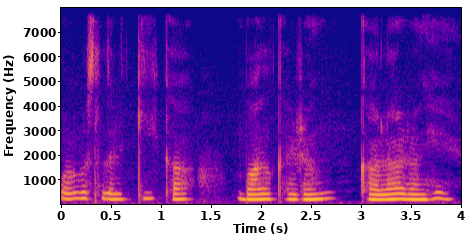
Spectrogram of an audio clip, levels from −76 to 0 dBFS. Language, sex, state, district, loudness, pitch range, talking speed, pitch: Hindi, female, Arunachal Pradesh, Papum Pare, -16 LUFS, 205-230 Hz, 135 wpm, 215 Hz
